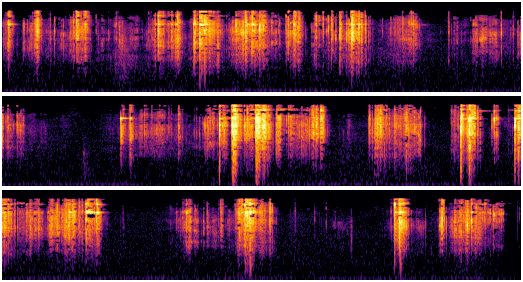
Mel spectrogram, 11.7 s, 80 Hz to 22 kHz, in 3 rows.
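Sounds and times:
coins jingling as they move: 0.0 - 4.1, 4.8 - 8.6, 10.7 - 11.6.

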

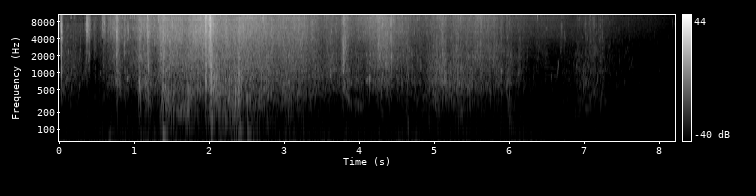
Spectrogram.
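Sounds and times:
person running: 0.0 - 5.9
person diving into water: 0.0 - 7.5
person swimming: 0.0 - 7.6.

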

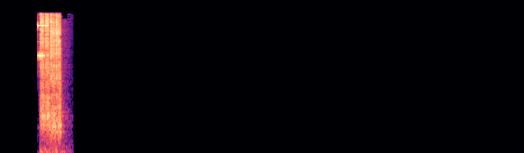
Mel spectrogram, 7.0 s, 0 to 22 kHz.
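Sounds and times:
squeaky metal button: 0.5 - 0.8.

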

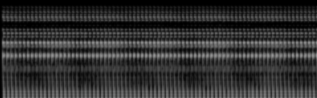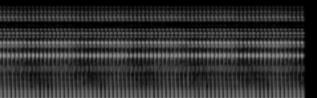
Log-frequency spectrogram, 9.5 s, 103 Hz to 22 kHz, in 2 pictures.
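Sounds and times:
dull pulsing scanner: 0.0 - 9.4.

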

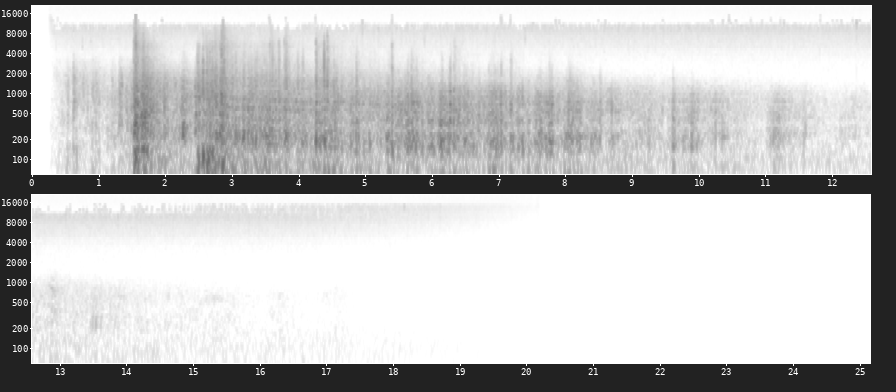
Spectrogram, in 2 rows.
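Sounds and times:
medium distant thunder: 0.4 - 15.5.

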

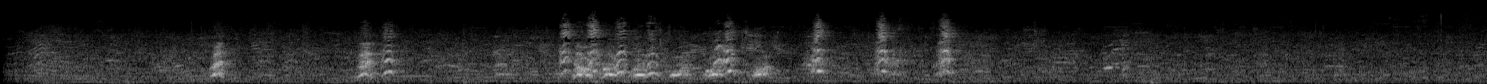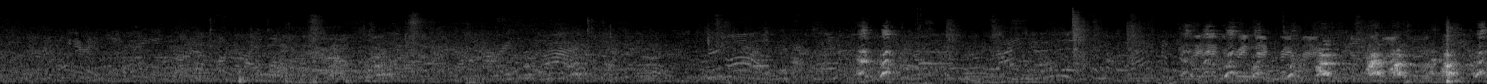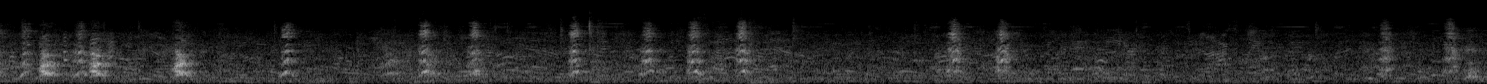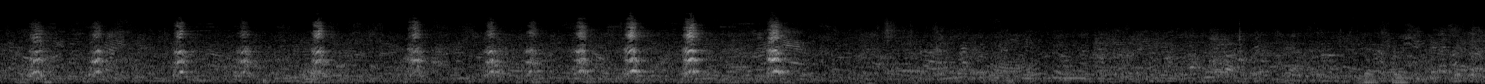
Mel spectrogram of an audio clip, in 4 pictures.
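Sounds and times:
dog show background crowd: 0.0 - 59.4
dogs at a dog show: 3.6 - 4.0, 5.0 - 9.6, 26.7 - 30.9, 31.5 - 31.8, 33.6 - 34.7, 39.2 - 39.9, 48.7 - 51.7.

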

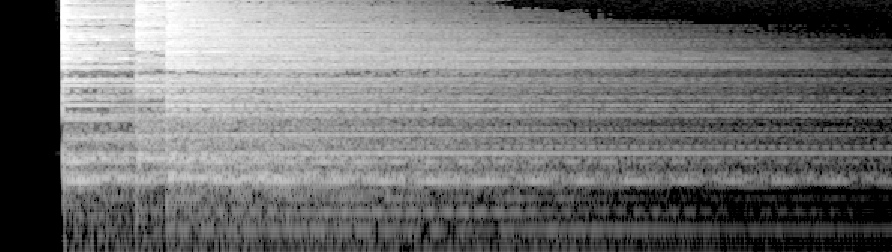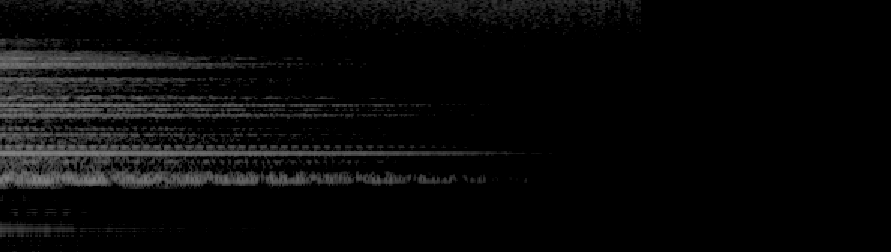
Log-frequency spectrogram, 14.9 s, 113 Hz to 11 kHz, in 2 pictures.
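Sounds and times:
drum cymbal accent hit: 0.6 - 6.0.

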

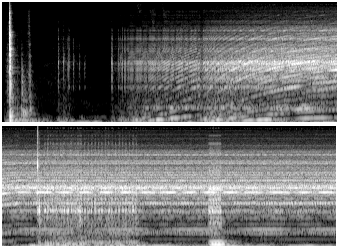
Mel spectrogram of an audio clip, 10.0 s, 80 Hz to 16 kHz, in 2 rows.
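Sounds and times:
PC hard drive whir during aborted startup: 1.6 - 10.0.

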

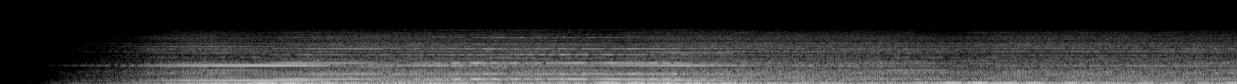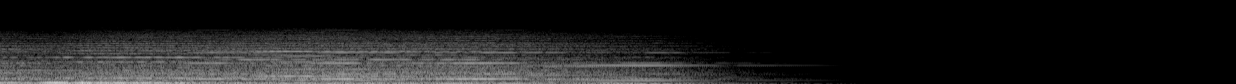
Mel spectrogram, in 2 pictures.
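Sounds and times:
eerie sad orchestral music: 0.8 - 20.2.

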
